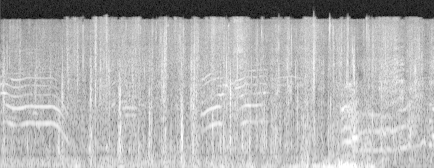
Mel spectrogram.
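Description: Footsteps of a group of runners jogging on a rubber running track, many quick footfalls, with a voice briefly at the start and a louder low rumble a little past three seconds in.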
